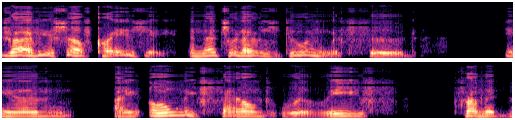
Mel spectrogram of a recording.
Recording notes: from the 100 Pounders Phone Meeting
